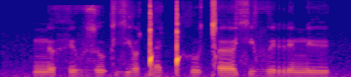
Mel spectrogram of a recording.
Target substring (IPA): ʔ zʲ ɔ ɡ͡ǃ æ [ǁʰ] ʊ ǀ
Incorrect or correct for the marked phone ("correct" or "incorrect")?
incorrect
